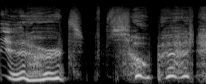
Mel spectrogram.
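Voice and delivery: high, slow tearful agony; pained cry. Acted. Wounded survivor alone and hurting, pained high cry. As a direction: drag the words out through pain. Injured, fears dying today.

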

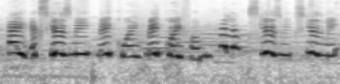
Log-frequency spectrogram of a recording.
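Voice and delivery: put-on boy pushing through to the front; small boy. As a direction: squeeze politely through the crowd. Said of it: "he said".

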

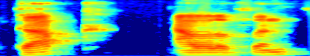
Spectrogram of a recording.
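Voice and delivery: ordinary delivery

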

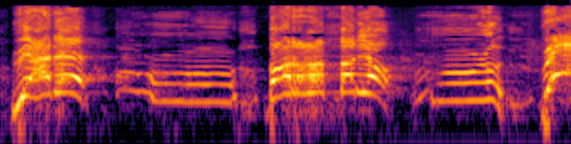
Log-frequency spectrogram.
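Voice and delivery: high, loud exasperated demands; mock scolding mother. Mother ordering her baby to speak, high exasperated yelling. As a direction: shout in hammed-up frustration at a baby.

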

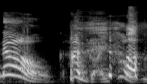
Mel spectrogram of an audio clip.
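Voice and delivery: high, loud mock yell; hammed-up squealed protest; acted refusal. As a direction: shriek a comic refusal. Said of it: "And he's just like".

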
